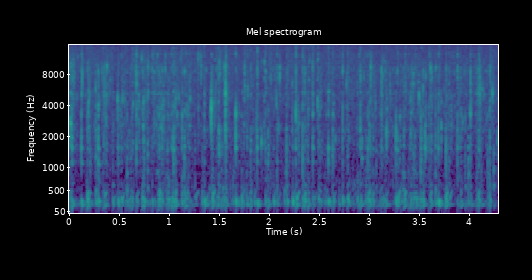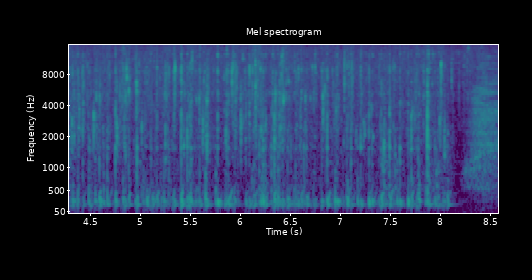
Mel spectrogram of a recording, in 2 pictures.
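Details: Lax Vox voice therapy exercise for spasmodic dysphonia: blowing through a tube submerged about 4 cm (men) or 3 cm (women) in a water bottle, making free, natural bubbling.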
